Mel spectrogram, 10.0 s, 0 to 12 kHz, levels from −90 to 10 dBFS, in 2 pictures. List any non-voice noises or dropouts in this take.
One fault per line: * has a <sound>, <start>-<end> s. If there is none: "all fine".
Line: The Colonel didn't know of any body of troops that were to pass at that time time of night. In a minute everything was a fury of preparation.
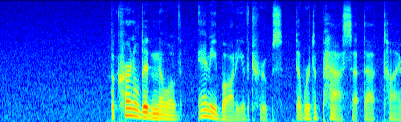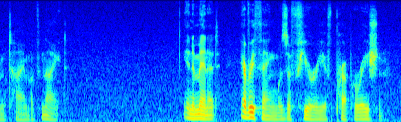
all fine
